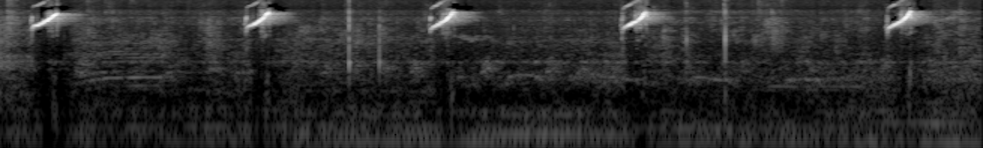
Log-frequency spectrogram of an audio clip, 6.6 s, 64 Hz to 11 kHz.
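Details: Brown-throated sunbird (Manggar) calling steadily outside the cage, a series of five thin, high, sharply rising notes spaced about every 1.3 seconds over a low steady background hum.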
